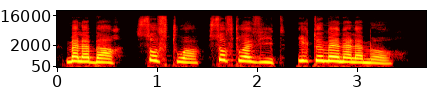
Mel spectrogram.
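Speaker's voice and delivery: loud high desperate cry; voice of catastrophe. A narrator's reading. Mare crying to her friend in the van, loud and desperate. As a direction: scream his name in despair. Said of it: "d'une voix de catastrophe".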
